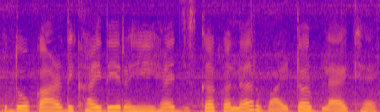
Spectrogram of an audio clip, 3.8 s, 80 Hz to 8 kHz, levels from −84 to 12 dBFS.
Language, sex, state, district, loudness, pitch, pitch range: Hindi, female, Chhattisgarh, Raipur, -14 LUFS, 235 Hz, 205-240 Hz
